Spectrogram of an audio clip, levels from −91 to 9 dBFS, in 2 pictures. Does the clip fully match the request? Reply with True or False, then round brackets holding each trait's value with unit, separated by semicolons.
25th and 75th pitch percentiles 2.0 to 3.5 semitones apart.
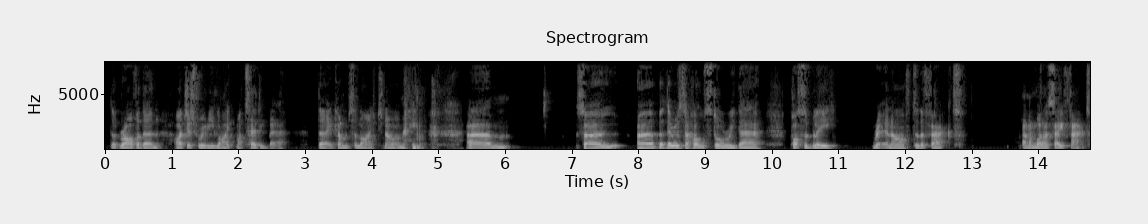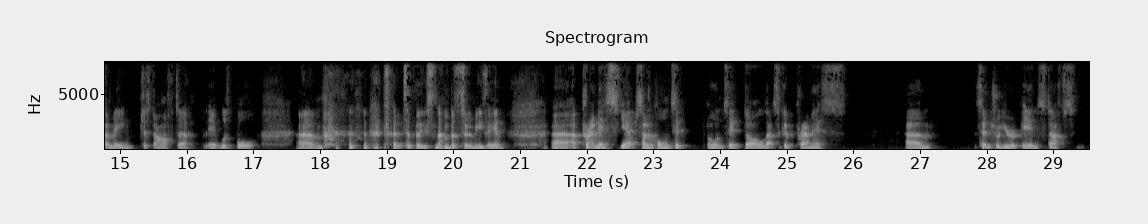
False (5.2 semitones)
